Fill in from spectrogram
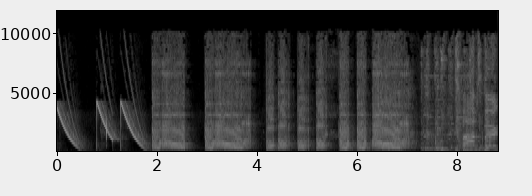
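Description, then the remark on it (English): Three quick descending laser zaps from the TV show Bob's Burgers give way to a string of loud, buzzy, sputtering fart noises, several short blasts and one long rumbling one, with no talking. “Robot voice, laser sound, and fart noise.”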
